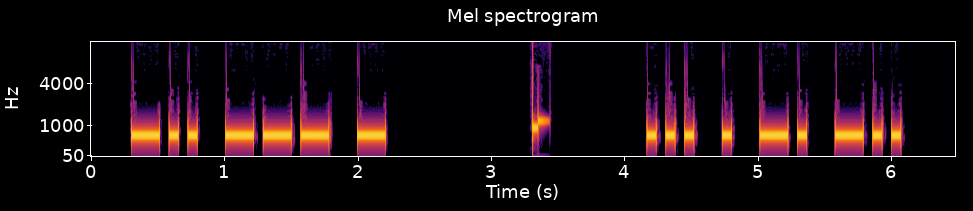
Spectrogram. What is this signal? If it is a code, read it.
Morse code, heard as a keyed tone, about 17 wpm, 700 Hz. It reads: DOT SEND
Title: Sentences from Top 1500 Words - New Word Drill Alt - 17wpm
